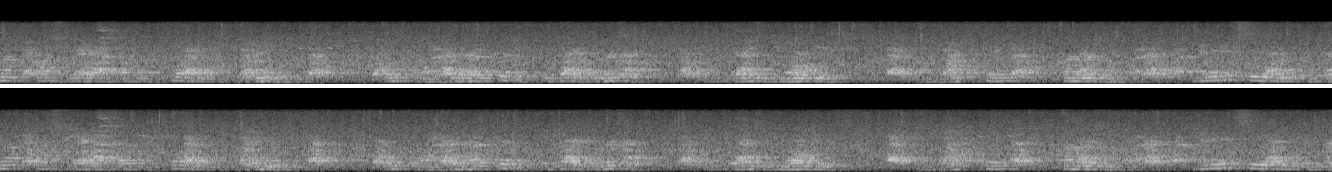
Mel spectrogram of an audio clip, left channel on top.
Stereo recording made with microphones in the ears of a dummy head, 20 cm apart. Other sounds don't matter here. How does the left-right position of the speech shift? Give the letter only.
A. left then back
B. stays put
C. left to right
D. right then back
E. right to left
B.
